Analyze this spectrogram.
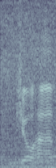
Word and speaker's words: Keohane: It's Keohane, of course, is how you pronounce his name correctly, and there he is on the front row of the grid.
